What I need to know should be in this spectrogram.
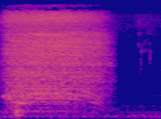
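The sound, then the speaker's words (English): A deep breath drawn in through the nose during a guided breathing exercise: one faint, airy, hissing inhale lasting about a second, then near silence. “Let's all take a nice deep breath in through your nose,”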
